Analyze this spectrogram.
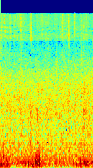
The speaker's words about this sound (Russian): поливал землю, говорили, льет дождь, льет дождь, гром гремит, Илья пророк, и тот промок. Вот, слышали? Вот, вот он ответ на наш, наши слова.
